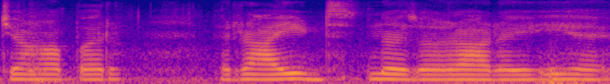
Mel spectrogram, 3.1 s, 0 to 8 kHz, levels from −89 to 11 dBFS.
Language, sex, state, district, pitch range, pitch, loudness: Hindi, female, Bihar, Araria, 175-185 Hz, 180 Hz, -20 LUFS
